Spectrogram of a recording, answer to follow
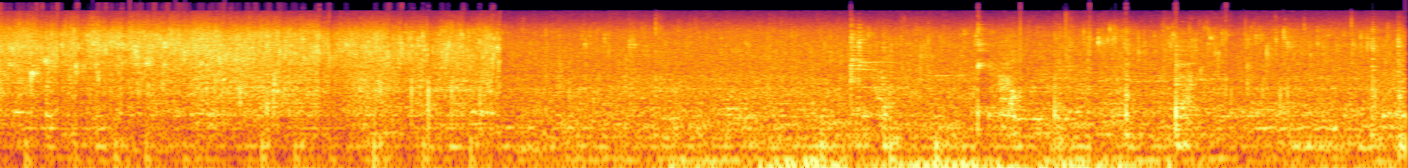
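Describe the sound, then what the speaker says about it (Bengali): Onions fry in a little extra oil left over from frying potatoes, in a loud sizzle that drops partway through and then crackles on with scattered pops and stirring scrapes, close up and with no talking. "আলু ভাজা তেলের মধ্যে আমি আরেকটু তেল দিয়ে দিলাম, আর পেঁয়াজ দিয়ে দিলাম।"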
